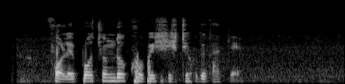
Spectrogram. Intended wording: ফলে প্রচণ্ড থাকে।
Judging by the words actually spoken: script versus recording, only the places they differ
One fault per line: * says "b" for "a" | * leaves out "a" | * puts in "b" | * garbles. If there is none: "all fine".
* puts in "ক্ষোভের সৃষ্টি হতে"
